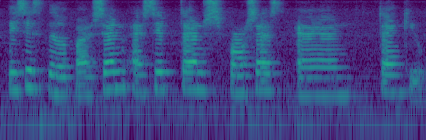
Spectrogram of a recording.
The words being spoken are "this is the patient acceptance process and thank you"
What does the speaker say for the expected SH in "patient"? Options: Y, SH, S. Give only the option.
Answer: S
